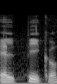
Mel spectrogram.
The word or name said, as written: beak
